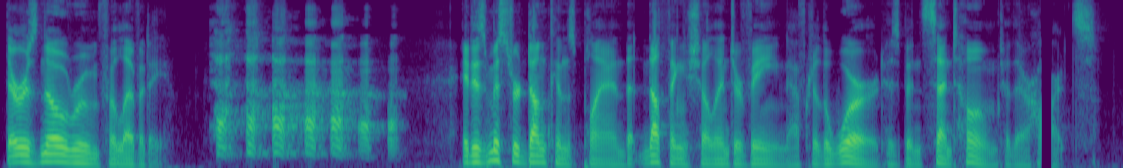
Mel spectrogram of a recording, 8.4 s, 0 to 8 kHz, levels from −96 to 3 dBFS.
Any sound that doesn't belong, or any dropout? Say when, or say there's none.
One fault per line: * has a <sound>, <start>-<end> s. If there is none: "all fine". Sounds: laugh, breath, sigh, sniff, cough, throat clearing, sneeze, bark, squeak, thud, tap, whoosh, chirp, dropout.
* has a laugh, 1.6-3.1 s
* has a dropout, 7.8-7.9 s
